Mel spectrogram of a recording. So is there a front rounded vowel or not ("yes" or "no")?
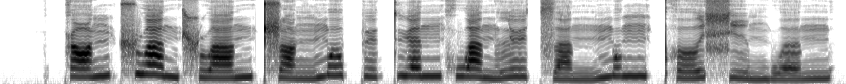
yes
